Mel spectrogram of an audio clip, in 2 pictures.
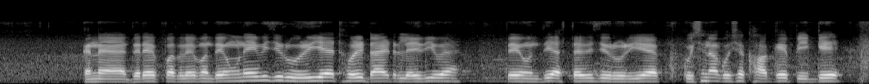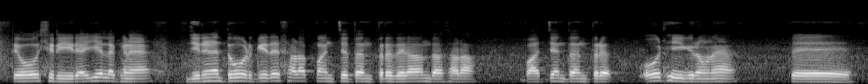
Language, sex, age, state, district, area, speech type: Dogri, male, 18-30, Jammu and Kashmir, Kathua, rural, spontaneous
